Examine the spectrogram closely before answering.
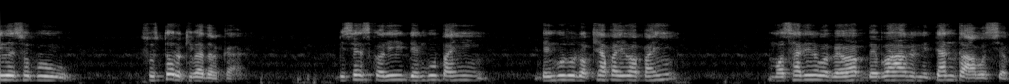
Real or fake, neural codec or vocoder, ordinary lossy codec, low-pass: fake; codec, 16 kHz, 8 kbps, FreqCodec, smaller model; none; 7.2 kHz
